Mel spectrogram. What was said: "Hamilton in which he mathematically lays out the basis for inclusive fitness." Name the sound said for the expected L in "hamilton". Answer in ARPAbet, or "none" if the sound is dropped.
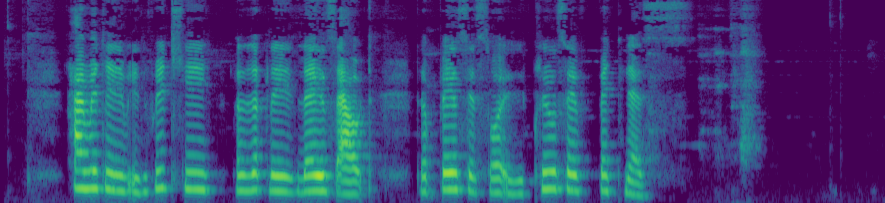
none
